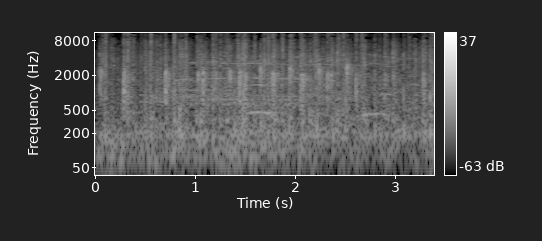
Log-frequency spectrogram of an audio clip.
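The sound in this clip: Applause rises from an audience welcoming guest speaker Iowa Senator Joni Ernst at the USS Sioux City commissioning ceremony, a fairly faint, continuous patter of many hands clapping.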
